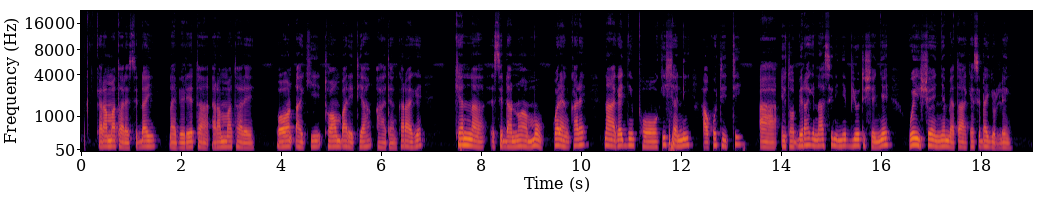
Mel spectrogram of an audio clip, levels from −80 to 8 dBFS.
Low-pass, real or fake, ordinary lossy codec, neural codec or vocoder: none; real; none; none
